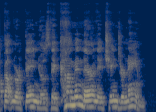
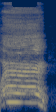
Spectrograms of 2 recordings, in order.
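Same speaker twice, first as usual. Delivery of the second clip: sudden high shouted "Hey!"; retold yell; 10 semitones higher, 9 dB louder than usual. Inmates below yelling up at the vent, loud shout. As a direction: bark it like the whole tier erupting. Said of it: "then you heard them all".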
